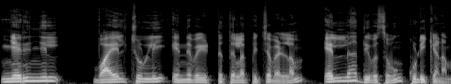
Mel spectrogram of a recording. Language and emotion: Malayalam, neutral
